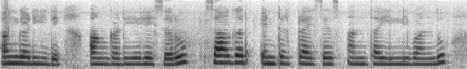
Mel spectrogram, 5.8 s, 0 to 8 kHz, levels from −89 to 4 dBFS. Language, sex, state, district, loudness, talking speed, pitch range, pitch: Kannada, female, Karnataka, Bidar, -18 LUFS, 90 wpm, 240-270 Hz, 245 Hz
